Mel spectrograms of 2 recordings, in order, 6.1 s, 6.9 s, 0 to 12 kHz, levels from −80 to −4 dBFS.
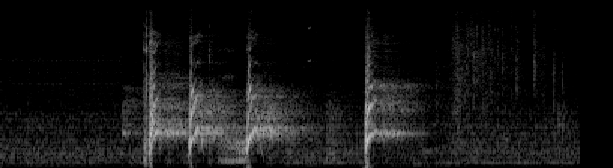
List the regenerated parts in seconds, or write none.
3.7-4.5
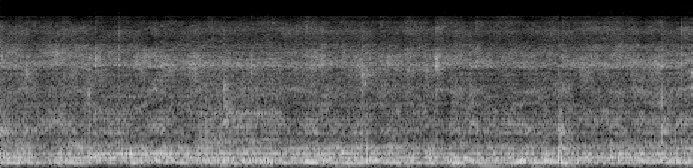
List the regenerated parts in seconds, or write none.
0.0-2.0; 2.8-6.9

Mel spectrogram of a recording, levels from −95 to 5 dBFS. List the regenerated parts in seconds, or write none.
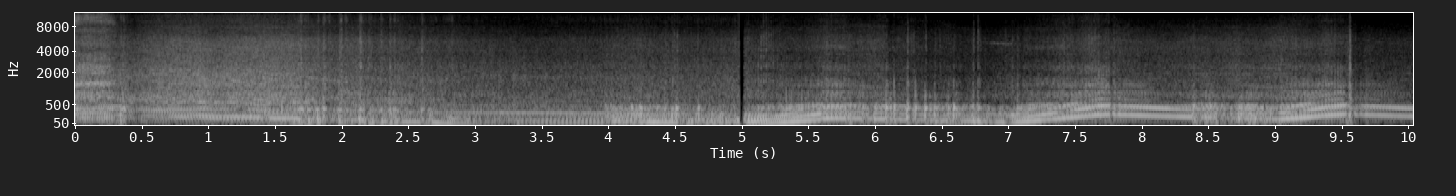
1.5-3.2; 6.1-7.7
